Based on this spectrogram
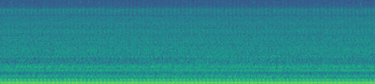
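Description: A deep, loping idle with an uneven beat around three per second that stumbles now and then, typical of a cylinder misfiring.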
